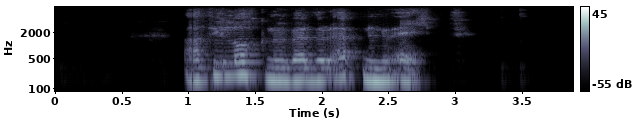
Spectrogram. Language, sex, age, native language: Icelandic, male, 50-59, Icelandic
